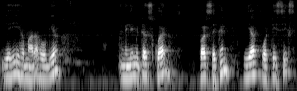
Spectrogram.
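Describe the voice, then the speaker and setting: A man's voice: medium pitch, warm tone. A man giving a casual technical lesson, repeating terms and saying "thik hai" after nearly every point. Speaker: technical instructor.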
